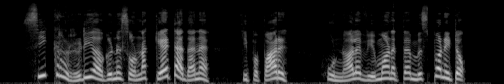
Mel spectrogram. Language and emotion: Tamil, angry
